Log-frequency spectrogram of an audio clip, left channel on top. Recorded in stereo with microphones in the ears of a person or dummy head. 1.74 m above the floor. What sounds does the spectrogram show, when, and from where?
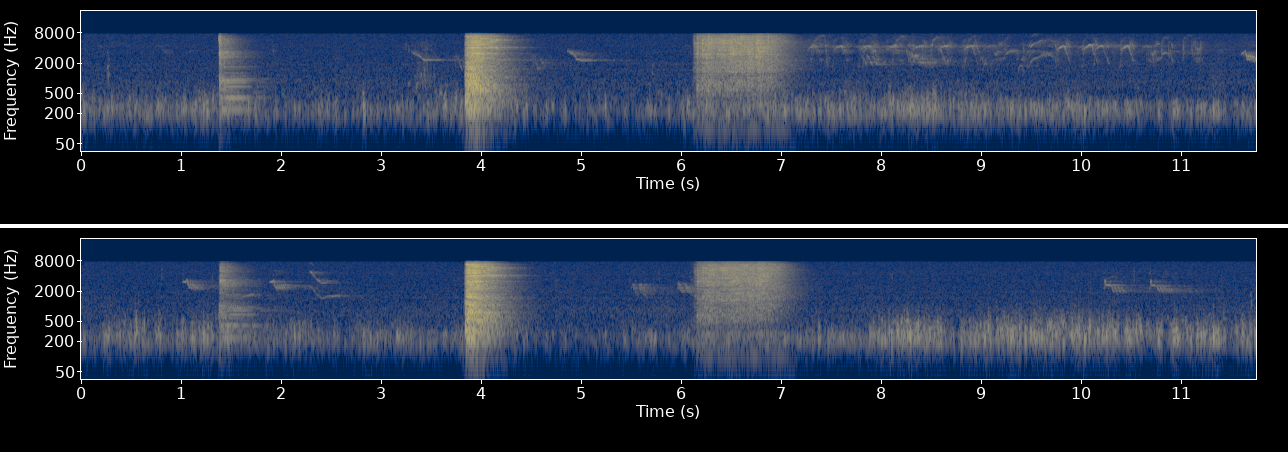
1.4 s a snare drum: 65° left (ahead or behind), 1.1 m
3.8 s breaking glass: 5° right (ahead or behind), 3 m
6.1 s crumpling: 50° left (ahead or behind), 3 m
